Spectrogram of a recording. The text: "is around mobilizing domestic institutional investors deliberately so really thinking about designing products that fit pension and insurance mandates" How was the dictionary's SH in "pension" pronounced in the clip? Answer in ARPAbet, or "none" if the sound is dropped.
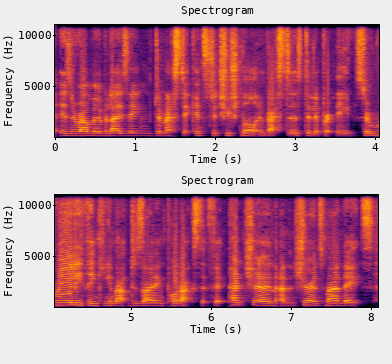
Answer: SH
